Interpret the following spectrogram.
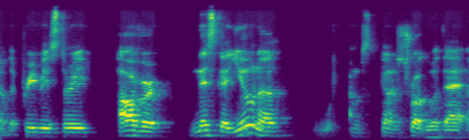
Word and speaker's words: Niskayuna: deck this guy Caillou niska Yuna is how you pronounce that it's Niskayuna let's get Yuna okay there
